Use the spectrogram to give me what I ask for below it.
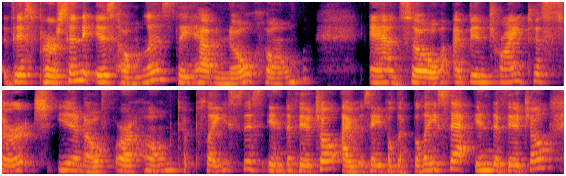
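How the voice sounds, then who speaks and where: A woman speaking as a live interpreter, voicing a deaf advocate's question on a webinar in halting speech with restarts. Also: medium pitch, darkish tone, reverberant. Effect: live sign language interpreter voicing a deaf participant's question.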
